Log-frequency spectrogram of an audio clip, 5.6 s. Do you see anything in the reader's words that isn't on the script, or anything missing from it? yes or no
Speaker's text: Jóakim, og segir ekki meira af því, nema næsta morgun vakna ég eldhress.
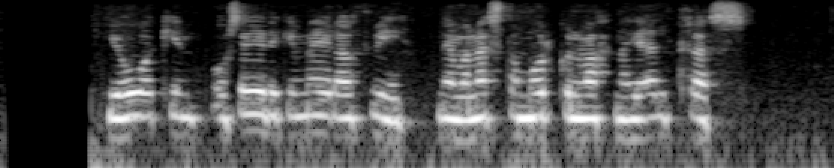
no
